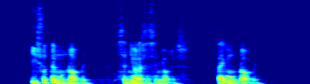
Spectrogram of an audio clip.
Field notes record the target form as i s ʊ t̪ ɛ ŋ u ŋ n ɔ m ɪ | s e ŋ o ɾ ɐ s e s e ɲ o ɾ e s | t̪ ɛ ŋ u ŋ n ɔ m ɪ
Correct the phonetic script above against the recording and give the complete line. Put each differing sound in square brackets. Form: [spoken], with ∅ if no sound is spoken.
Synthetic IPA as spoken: i s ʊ t̪ ɛ ŋ u ŋ n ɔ m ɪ | s e [ɲ] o ɾ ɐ s e s e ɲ o ɾ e s | t̪ ɛ ŋ u ŋ n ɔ m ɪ

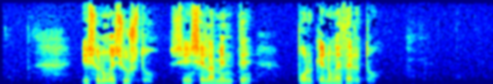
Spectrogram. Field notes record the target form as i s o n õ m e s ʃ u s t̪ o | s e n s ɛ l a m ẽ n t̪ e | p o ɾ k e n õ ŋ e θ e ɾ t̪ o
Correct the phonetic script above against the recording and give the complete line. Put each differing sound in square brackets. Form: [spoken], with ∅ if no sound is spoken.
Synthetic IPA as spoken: i s o n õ [ŋ] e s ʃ u s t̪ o | s [i] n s [e] l a m ẽ n t̪ e | p o ɾ k e n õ ŋ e θ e ɾ t̪ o

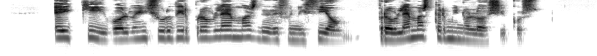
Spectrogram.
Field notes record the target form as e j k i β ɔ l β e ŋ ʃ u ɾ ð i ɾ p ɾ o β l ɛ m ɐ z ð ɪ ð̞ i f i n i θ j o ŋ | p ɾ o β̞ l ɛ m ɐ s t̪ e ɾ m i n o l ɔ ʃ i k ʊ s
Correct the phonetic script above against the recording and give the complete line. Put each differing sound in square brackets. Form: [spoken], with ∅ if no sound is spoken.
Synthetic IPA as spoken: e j k i β ɔ l β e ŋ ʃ u ɾ ð i ɾ p ɾ o β l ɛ m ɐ z ð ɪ ð̞ [e] f i n i θ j o ŋ | p ɾ o β̞ l ɛ m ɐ s t̪ e ɾ m i n o l ɔ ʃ i k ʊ s

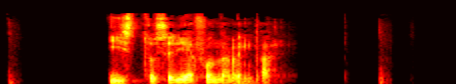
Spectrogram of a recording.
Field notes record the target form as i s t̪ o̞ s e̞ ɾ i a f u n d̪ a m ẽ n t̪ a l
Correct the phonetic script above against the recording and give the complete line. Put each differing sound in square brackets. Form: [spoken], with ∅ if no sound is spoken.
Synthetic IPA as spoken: i s t̪ o̞ s e̞ ɾ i a f u n d̪ a m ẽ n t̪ a l

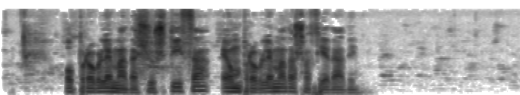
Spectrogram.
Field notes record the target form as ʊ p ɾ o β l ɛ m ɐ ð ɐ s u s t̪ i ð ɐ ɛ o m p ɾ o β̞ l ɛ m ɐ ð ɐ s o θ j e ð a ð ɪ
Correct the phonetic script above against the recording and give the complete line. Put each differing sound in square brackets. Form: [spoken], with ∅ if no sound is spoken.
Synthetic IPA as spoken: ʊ p ɾ o β l ɛ m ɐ ð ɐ [ʃ] u s t̪ i [θ] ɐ ɛ [u] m p ɾ o β̞ l ɛ m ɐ ð ɐ s o θ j e ð a ð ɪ

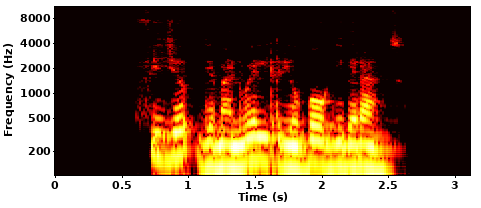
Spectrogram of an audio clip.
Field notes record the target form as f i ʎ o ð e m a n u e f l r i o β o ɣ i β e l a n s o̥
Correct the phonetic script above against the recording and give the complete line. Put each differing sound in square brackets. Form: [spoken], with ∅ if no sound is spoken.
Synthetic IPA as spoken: f i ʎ o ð e m a n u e [∅] l r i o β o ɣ i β e [ɾ] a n s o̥

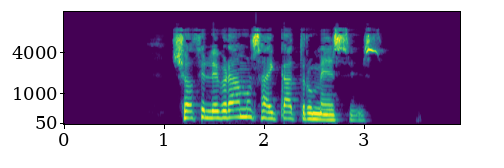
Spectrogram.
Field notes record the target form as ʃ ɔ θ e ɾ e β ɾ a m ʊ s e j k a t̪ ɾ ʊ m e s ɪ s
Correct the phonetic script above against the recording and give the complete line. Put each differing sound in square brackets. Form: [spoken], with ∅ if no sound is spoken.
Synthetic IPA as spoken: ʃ ɔ θ e [l] e β ɾ a m ʊ s [a] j k a t̪ ɾ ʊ m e s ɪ s

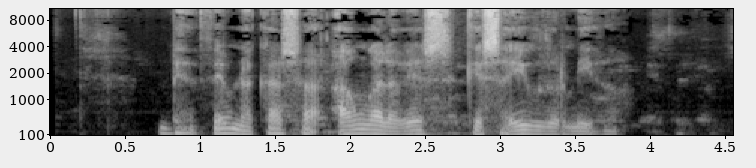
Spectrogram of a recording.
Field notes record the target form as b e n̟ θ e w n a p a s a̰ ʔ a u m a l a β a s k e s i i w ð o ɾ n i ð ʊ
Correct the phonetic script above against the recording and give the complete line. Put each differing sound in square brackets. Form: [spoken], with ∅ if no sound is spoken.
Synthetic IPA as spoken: b e n̟ θ e w n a [k] a s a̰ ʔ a u [ŋ] a l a β [e] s k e s [a] i w ð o ɾ [m] i ð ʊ

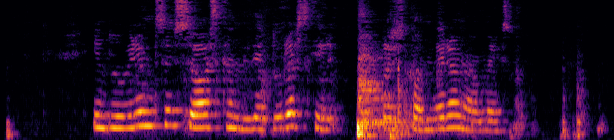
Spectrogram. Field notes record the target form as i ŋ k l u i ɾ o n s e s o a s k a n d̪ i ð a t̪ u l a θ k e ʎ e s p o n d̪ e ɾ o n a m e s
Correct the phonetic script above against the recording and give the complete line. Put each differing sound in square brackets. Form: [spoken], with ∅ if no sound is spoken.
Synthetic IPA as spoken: i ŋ k l u i ɾ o n s e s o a s k a n d̪ i ð a t̪ u [ɾ] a [s] k e [r] e s p o n d̪ e ɾ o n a m e s

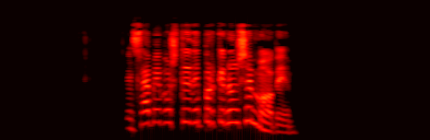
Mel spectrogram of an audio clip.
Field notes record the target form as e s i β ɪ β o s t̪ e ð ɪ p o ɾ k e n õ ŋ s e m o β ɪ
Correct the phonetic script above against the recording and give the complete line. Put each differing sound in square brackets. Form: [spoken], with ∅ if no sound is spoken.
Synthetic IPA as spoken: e s [a] β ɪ β o s t̪ e ð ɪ p o ɾ k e n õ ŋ s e m [ɔ] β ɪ

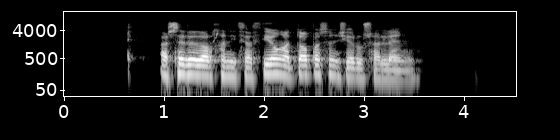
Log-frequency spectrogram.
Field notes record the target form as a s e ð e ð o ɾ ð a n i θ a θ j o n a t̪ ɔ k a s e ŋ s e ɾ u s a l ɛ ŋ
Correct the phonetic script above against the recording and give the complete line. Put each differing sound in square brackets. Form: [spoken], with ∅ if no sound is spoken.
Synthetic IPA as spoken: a s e ð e ð o ɾ [ɣ] a n i θ a θ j o [ŋ] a t̪ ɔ [p] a s e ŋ [ʃ] e ɾ u s a l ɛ ŋ

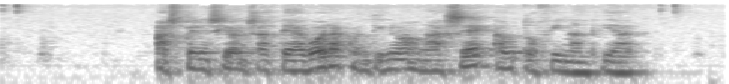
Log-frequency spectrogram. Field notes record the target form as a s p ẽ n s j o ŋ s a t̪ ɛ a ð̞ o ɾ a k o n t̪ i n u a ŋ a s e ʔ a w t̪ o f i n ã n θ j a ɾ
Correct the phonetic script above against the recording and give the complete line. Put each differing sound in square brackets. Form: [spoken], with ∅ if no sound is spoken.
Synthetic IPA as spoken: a s p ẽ n s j o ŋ s a t̪ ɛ a [ɣ̞] o ɾ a k o n t̪ i n u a ŋ a s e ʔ a w t̪ o f i n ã n θ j a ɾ

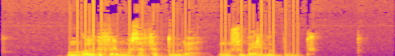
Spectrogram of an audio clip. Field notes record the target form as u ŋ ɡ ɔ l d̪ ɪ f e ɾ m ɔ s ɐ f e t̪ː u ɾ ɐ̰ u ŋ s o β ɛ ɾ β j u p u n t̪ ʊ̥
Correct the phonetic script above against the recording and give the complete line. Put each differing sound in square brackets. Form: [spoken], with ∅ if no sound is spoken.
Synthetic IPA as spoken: u ŋ ɡ ɔ l d̪ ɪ f e ɾ m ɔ s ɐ f [a] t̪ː u ɾ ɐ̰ u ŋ s [u] β ɛ ɾ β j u p u n t̪ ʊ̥

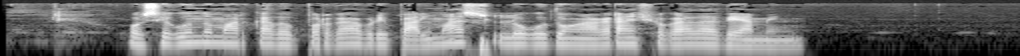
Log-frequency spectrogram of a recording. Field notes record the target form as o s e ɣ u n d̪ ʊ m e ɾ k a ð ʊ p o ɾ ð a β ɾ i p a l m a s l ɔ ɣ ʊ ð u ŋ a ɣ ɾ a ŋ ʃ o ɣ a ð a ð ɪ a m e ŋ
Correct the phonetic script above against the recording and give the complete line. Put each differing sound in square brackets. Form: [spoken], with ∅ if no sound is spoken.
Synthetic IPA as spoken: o s e ɣ u n d̪ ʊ m [a] ɾ k a ð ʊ p o ɾ [ɣ] a β ɾ i p a l m a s l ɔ ɣ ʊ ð u ŋ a ɣ ɾ a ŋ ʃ o ɣ a ð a ð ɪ a m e ŋ

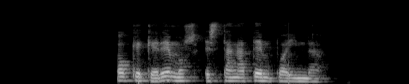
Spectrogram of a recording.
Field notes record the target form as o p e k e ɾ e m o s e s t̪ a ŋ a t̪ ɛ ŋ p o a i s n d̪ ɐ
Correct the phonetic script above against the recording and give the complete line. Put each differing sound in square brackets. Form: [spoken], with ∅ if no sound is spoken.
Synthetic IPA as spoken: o [k] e k e ɾ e m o s e s t̪ a ŋ a t̪ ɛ [m] p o a i [∅] n d̪ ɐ

